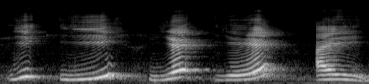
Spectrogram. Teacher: நாக்கின் அடியோரம் மேல்வாய் பல்லை பொருந்துவதால் பிறக்கும் உயிரெழுத்துக்கள்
